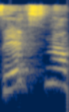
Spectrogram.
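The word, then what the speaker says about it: sechzehn: 16 17 এর ঘরে আমরা জেক্স না বলে জেক্সেন আর জিভেন না বলে জিপসেন এবং জিপসেন জিপসেন উচ্চারণে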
